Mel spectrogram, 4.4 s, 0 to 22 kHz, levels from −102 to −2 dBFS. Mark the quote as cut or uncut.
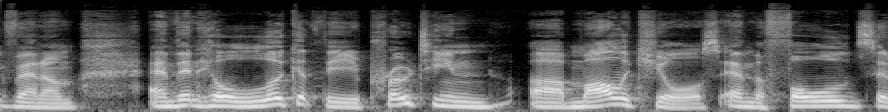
cut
